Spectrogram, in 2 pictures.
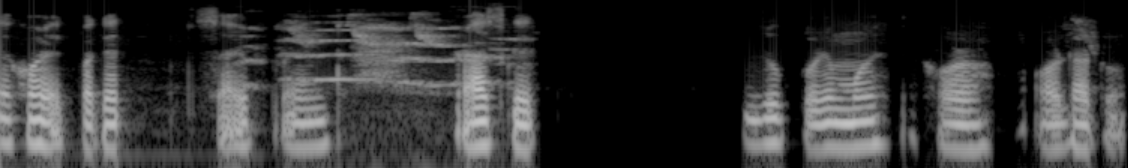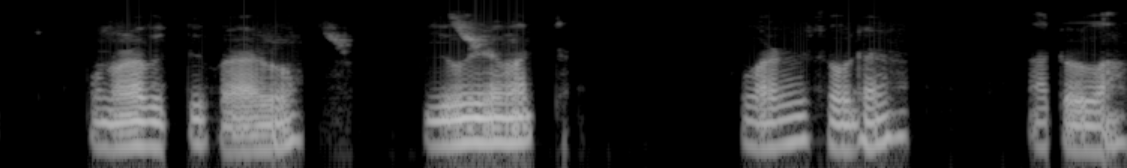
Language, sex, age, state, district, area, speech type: Assamese, male, 18-30, Assam, Majuli, urban, read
